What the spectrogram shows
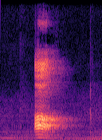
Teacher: मित्रों जहां से छोटा आ बोलेंगे उसी अंग से बड़ा आ बोलेंगे। यदि आप आ बोल के देखें तो जोर कहाँ पड़ता है, किस अंग में पड़ता है, कंठ में।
